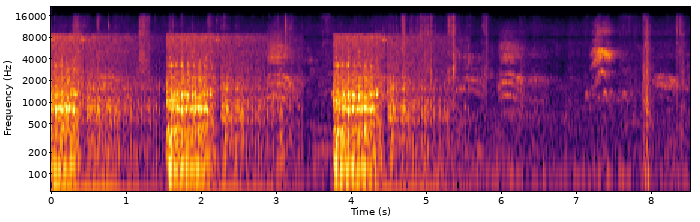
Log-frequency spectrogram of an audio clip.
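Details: A lion in a zoo gives deep, rasping roars in two loud bursts, with fainter crow-like caws between.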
